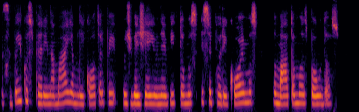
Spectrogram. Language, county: Lithuanian, Vilnius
